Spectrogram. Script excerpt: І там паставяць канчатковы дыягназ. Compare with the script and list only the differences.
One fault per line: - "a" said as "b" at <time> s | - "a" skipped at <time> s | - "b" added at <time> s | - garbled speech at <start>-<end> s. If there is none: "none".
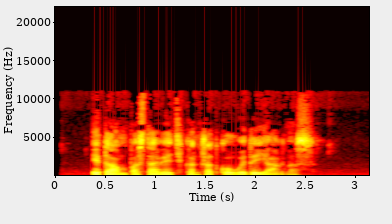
none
